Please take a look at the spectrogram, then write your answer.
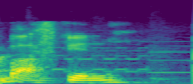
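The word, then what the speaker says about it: Bufkin: Sì, Buffkin.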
